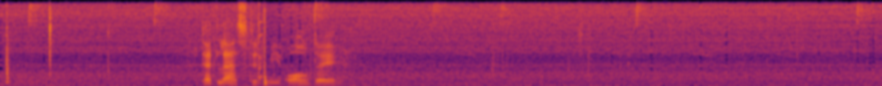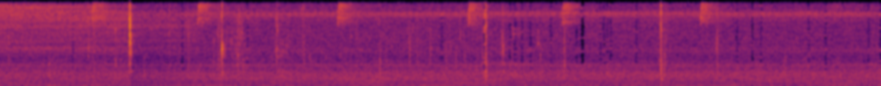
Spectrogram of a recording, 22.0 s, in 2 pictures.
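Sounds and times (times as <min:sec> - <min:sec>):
outdoor background hum: 0:00.0 - 0:22.0.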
